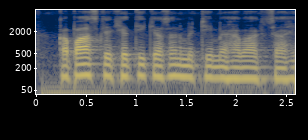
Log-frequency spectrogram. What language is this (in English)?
Maithili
